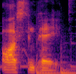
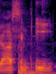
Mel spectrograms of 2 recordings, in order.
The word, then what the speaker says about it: Austin Peay: I mispronounced it Austin P, but I like the way I said it better.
